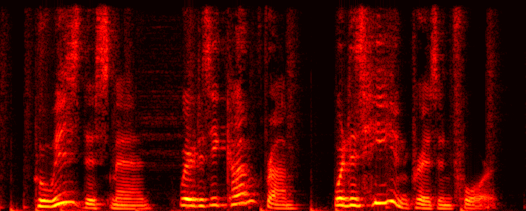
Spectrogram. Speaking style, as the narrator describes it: exclaimed the judge

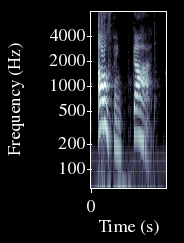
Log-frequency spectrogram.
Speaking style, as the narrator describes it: Claire exclaimed

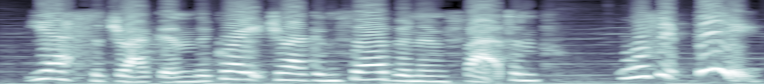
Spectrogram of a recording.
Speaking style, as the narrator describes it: Zardy asked eagerly

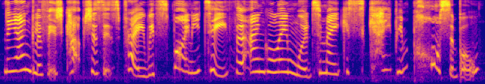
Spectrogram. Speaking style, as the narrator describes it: she sobbed

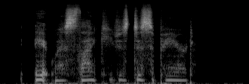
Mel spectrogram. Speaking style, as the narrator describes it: the woman whispered

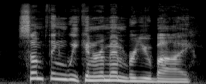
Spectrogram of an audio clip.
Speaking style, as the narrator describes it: she said loudly

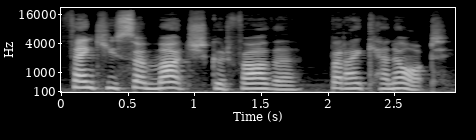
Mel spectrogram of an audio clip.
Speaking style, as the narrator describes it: he said sadly

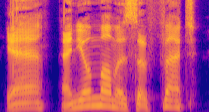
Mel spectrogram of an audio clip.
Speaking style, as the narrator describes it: Doth sneered

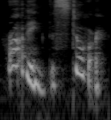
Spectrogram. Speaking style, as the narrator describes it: Odin laughed

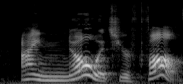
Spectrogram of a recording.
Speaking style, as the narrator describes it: said Badger furiously

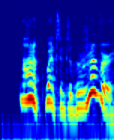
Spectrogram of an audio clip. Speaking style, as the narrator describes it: gasped

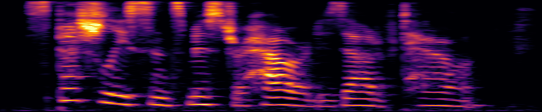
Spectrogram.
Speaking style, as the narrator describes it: Frankie murmured

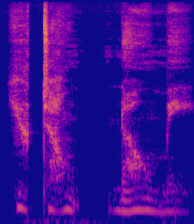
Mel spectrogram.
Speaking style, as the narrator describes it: I whispered weakly

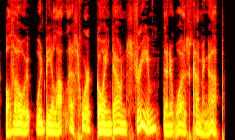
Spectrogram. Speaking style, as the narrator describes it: Martin whispered back

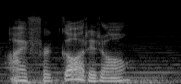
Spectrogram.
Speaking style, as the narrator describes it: sighed

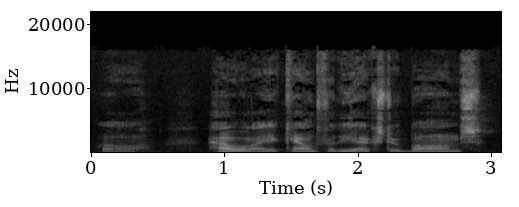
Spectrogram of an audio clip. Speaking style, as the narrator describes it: Company quartermaster Ashby paced up and down, murmuring

